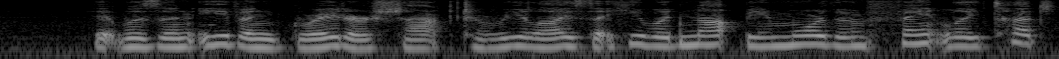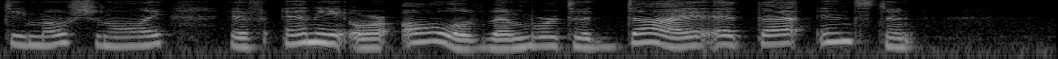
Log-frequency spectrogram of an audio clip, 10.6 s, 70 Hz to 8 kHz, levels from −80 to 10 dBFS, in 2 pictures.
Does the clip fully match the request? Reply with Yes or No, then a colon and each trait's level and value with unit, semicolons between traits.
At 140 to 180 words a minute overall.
Yes: average, 170 wpm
